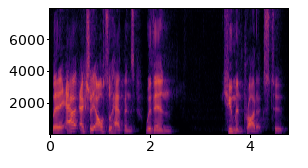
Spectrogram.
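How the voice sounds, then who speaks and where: A man's voice: on the high side, lively intonation, moderate pace, a bit bright. A man preaching a sermon, emphatic, with frequent restarts. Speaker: pastor.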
